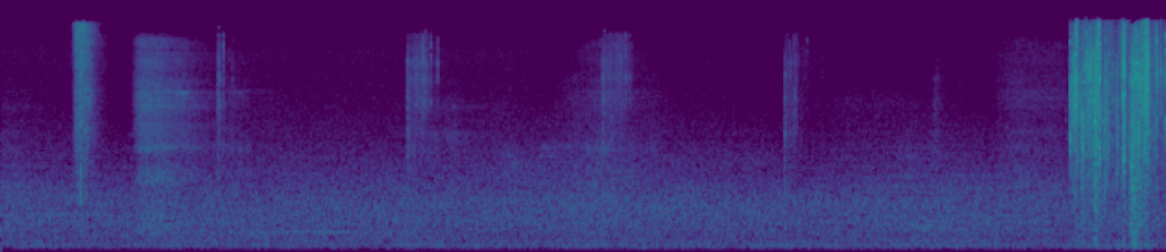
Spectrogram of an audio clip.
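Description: Paper rustles softly as a map is handled.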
